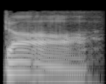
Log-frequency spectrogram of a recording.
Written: dah

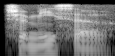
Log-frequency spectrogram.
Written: chamiso

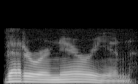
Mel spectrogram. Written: veterinarian

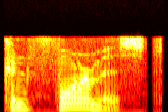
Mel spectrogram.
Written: conformist

